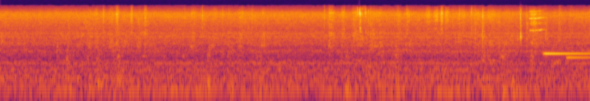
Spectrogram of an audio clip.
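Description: Steady low rumble of a moving commuter train heard from inside the carriage. Near the end two steady electronic tones begin, one just after the other.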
